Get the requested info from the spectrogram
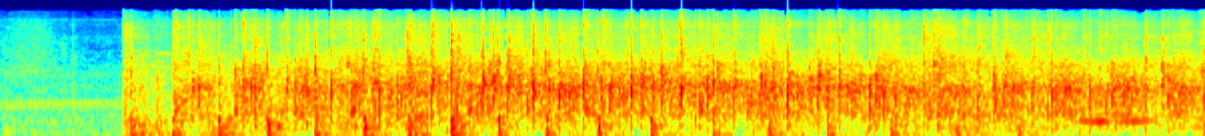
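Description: A roomful of people applauding. It breaks out suddenly after about half a second of hush and keeps up as an even patter of many hands.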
